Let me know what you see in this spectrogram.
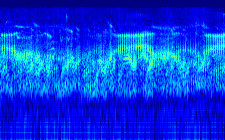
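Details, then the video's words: Chorus of frogs in the water: many overlapping rapid pulsed croaks and rasping trills, with a higher buzzing band running steadily through, thick and unbroken for the whole stretch. "Frog sound in the water"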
